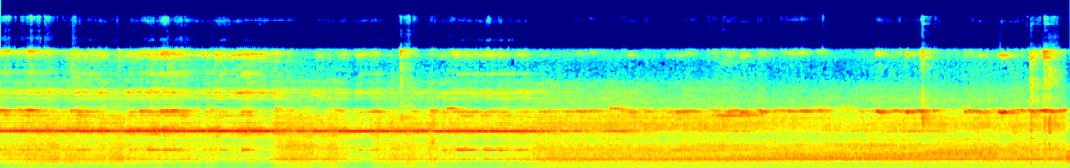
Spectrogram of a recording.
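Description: A long Thai railway train hauled by Daewoo locomotives rolls past at close range, with a continuous loud rumble and high metallic wheel squeal persisting throughout, no speech.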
